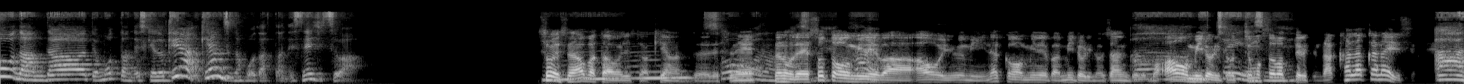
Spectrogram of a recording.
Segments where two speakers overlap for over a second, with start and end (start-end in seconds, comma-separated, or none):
5.4-8.9, 11.3-13.1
